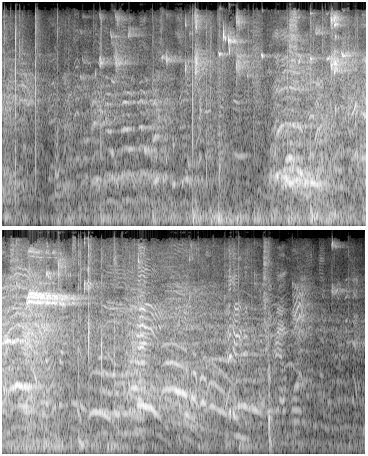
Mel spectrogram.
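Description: Voices shouting and calling over basketball play in a gym, with a basketball bouncing on the hardwood floor. The shouting is loudest in the middle, and there is a single sharp knock near the end.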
